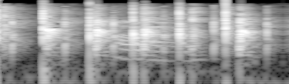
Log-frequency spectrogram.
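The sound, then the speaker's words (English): A quick burst of loud hand clapping, with sharp claps landing in a fairly steady rhythm for about a second and a half, and faint voices mixed in underneath. “Clap it up.”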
